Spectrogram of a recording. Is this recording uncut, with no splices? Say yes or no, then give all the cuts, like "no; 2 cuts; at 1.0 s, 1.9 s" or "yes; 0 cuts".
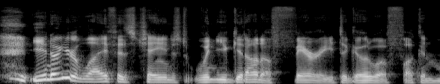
yes; 0 cuts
